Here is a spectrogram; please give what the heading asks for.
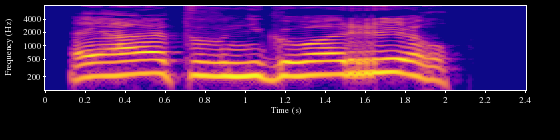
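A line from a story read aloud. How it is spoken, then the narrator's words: Growling. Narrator (Russian): прорычал Ирик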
